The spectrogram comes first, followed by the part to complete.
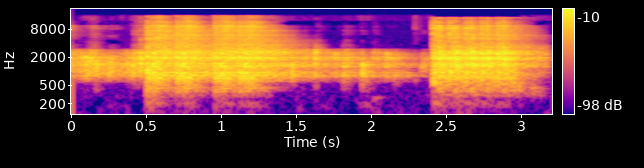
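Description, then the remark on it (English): A voice in a song on a Christian album mimics rapid gunfire with harsh, hissing bursts: one long rattling spray, a brief lull, then a second burst, loud, with no speech. “Doing gunshots for a fucking Jesus album.”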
